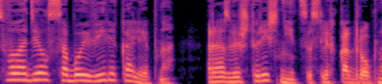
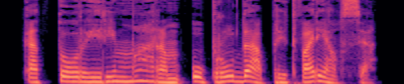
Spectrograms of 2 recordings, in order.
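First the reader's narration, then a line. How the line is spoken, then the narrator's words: Strangled growl. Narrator (Russian): сдавленно прорычала я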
